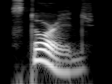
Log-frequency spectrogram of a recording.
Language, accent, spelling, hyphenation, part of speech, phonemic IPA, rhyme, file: English, US, storage, stor‧age, noun / verb, /ˈstɔɹ.ɪd͡ʒ/, -ɔːɹɪdʒ, En-us-storage.ogg
- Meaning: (noun) 1. The act of storing goods; the state of being stored 2. An object or place in which something is stored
